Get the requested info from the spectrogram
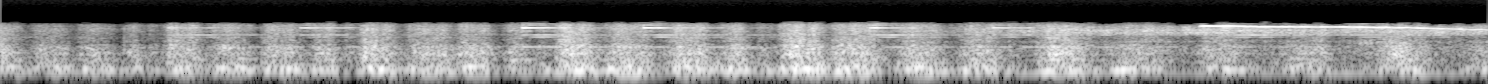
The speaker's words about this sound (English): It was only a short time later, and the rain was barely a drizzle, when an engine whistle announced the work train's arrival on the main track beside the Medicine Hat Telegraph Station.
